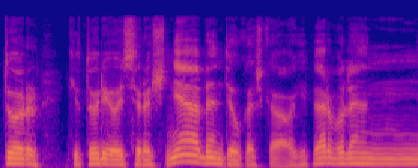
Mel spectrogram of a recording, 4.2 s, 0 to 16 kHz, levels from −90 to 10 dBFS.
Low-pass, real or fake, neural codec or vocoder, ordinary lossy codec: 10.8 kHz; real; none; AAC, 96 kbps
